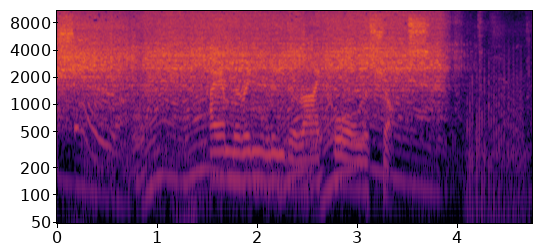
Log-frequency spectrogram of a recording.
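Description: A chainsaw engine revs up and down.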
